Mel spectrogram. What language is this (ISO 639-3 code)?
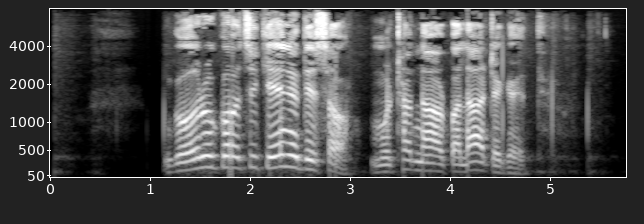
gwt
